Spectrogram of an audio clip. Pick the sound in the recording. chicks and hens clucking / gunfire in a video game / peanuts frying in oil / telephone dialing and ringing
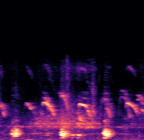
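chicks and hens clucking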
